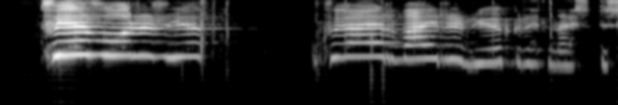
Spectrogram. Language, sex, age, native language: Icelandic, male, 10, Icelandic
